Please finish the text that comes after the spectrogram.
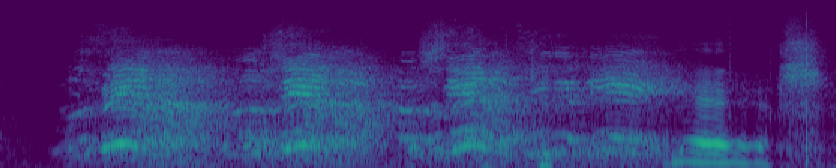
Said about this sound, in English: So I'm going to say to you, here comes Jesus riding on a donkey. I want you to shout as if you were there seeing Jesus, your king, coming to you, okay? Here comes Jesus riding on a donkey.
